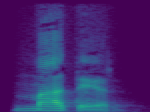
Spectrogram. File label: "mater", Latin; santillana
